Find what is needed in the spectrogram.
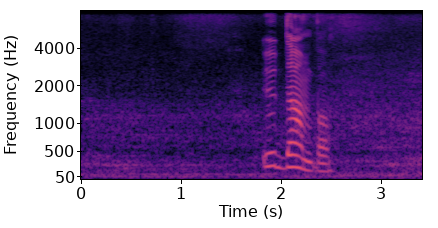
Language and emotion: Russian, neutral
